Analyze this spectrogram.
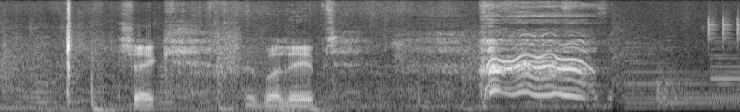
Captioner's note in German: Ausatmen; Er lacht; Ruhige Musik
